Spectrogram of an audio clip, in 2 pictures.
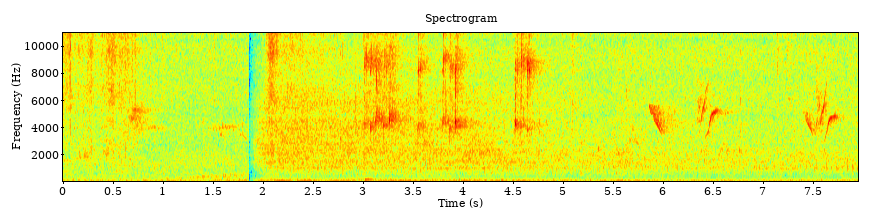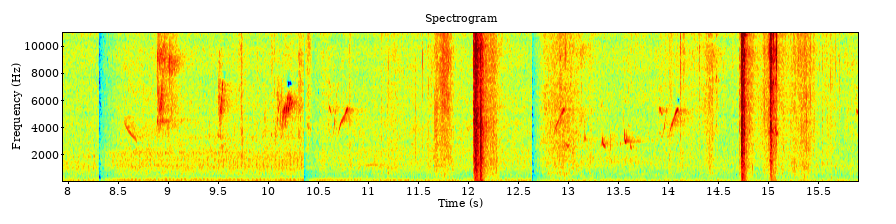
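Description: Birds chirping in short, quickly falling calls over a low rumble of outdoor background noise. A sharp click about twelve seconds in and two more close together near the end are the loudest sounds.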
